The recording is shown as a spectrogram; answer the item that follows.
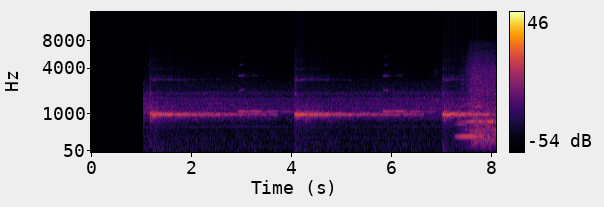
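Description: Naval active sonar pings: three sharp pings about three seconds apart, each a steady ringing tone that fades away. After each of the first two comes a fainter, slightly higher return. Music starts up just after the third ping.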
